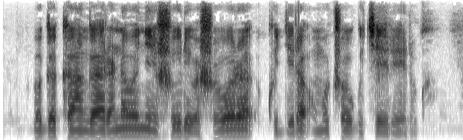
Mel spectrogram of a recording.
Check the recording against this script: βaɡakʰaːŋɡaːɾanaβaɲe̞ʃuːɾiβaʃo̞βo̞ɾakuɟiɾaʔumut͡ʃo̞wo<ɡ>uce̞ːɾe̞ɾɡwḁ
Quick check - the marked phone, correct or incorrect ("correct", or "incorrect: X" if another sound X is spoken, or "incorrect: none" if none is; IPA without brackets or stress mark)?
correct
